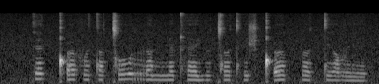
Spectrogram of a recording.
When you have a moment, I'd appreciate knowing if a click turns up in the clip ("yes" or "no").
yes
